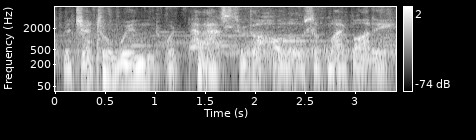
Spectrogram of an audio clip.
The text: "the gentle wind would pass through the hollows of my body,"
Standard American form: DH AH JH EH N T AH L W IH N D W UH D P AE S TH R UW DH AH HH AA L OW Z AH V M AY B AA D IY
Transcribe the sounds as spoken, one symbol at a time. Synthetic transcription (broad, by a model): DH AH JH EH N T L W IH N D W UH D P AE S TH R UW DH AH HH AA L OW Z AH V M AY B AA D IY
